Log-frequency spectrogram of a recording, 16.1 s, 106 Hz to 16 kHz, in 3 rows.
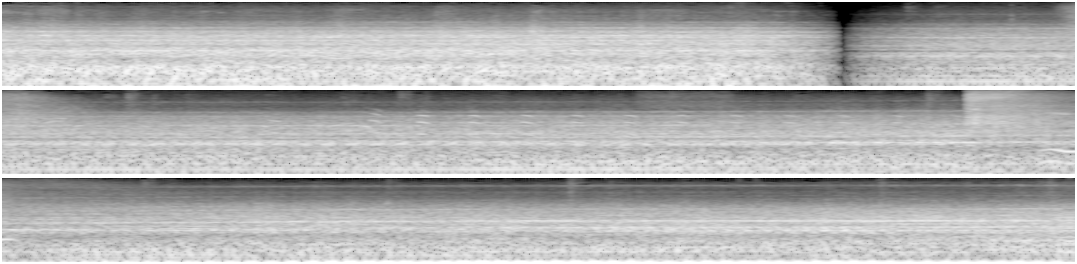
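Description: A freight train of loaded log wagons rolls past with steady wheel and rail noise. After a cut about four seconds in, a Class 67 diesel locomotive (EMD V12 two-stroke) hauling coaches draws in along the platform, its low engine drone growing as it nears, with faint wheel squeal and a brief hiss of air about ten seconds in.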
